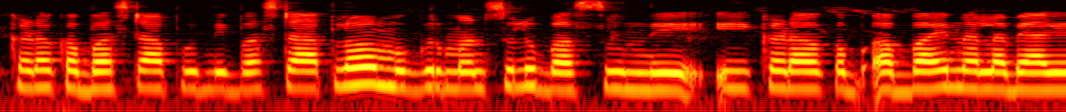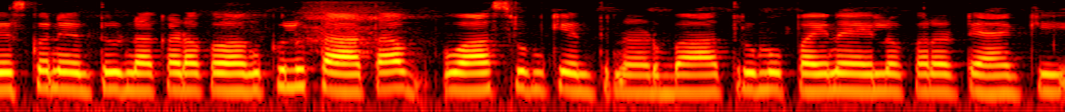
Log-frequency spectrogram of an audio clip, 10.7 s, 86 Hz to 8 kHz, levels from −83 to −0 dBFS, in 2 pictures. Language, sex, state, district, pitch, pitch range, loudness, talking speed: Telugu, female, Telangana, Nalgonda, 215 Hz, 210-225 Hz, -26 LUFS, 185 wpm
